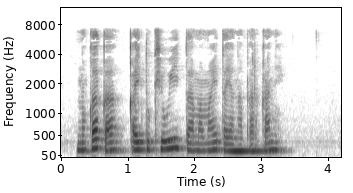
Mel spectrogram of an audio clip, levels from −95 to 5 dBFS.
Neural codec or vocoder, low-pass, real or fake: none; 7.2 kHz; real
